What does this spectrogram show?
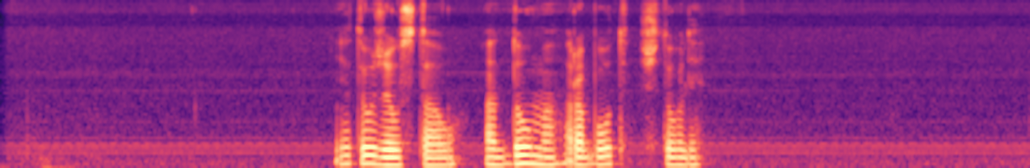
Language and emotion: Russian, sad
